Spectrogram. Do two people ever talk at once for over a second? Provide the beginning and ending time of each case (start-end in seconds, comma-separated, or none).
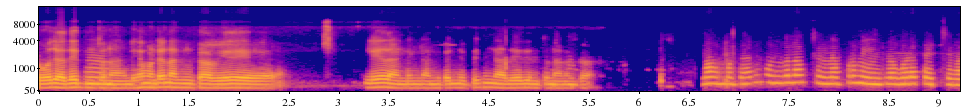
none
